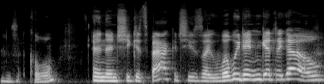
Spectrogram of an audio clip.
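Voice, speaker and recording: Talking at a very fast pace, a woman with a Texan accent has an animated tone. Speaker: haunted house actor. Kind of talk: casual chat.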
